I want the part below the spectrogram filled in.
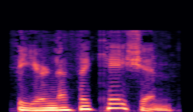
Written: firnification

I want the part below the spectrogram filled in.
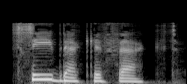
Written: seebeck effect

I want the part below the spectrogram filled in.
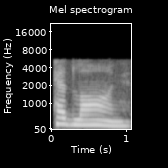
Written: headlong

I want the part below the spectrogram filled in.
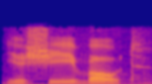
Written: yeshivot

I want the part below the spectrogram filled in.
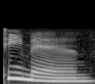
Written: T-man

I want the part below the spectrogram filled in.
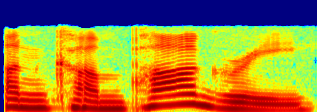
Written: Uncompahgre Peak

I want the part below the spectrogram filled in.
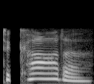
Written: toccata

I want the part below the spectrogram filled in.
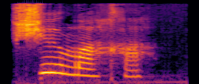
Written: schumacher

